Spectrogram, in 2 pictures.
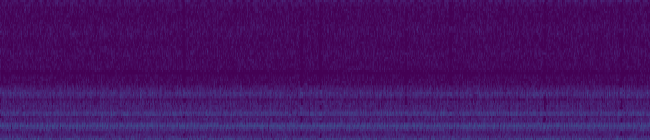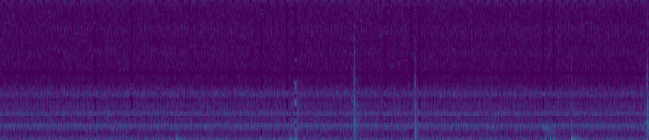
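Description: Faint steady hiss of room tone with no other sound for most of the time. Late on come about four soft, short taps within three seconds as the candle and lighter are handled over the corked jar.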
